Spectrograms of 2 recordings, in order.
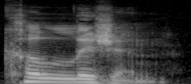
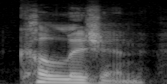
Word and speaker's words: collision: with tion or sion the stress is on the second to last syllable so it's going to be on that middle syllable so let's say these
